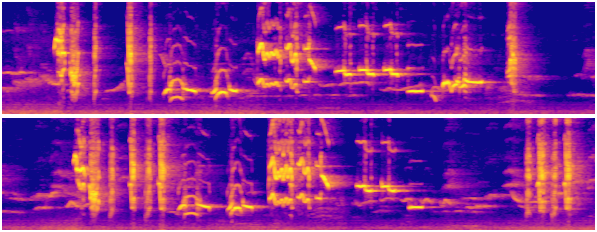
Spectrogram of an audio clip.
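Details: Oriental magpie-robin in full evening song with varied material, used to lure other magpie-robins into singing: long bursts of clear whistles, harsh buzzes and rapid chips, broken by two brief pauses.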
